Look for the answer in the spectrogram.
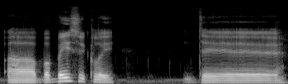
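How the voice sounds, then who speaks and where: A man with a lowish voice and a strong creak talks off the cuff to his stream. He rambles and stumbles as he hunts for words, dropping casual swearing along the way, over a streaming mic. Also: dark tone. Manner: rambling, halting, often losing his thread. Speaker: streamer and amateur game writer. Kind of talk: casual livestream chat. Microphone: filtered streaming microphone. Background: background music.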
